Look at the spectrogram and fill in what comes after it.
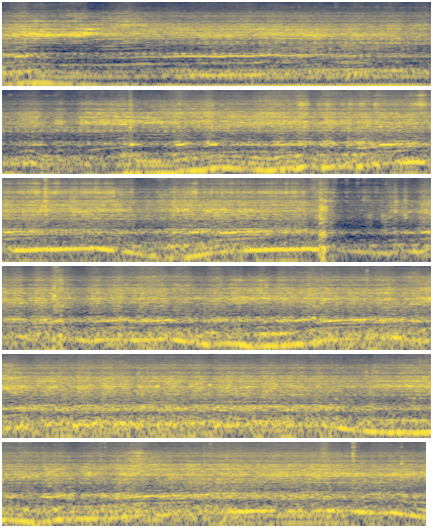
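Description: Banger racing car's engine heard from inside the stripped cabin, revving up and falling back again and again as the driver accelerates and lifts around the track. The sound drops away sharply for a moment about twelve seconds in, then picks up again.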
